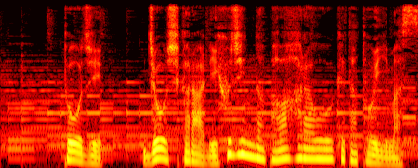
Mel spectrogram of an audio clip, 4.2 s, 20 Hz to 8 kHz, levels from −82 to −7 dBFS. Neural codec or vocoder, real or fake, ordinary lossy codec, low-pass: none; real; none; 7.2 kHz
